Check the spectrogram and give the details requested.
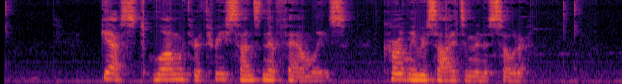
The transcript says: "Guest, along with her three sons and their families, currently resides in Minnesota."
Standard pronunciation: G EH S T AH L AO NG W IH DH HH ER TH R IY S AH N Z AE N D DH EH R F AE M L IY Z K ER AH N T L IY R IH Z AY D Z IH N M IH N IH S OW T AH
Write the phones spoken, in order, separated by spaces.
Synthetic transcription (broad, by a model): G EH S T AH L AO NG W IH DH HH ER TH R IY S AH N Z N DH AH R F AE M L IY Z K ER AH N T L IY R IH Z AY D Z IH N M IH N IH S OW T AH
